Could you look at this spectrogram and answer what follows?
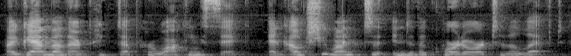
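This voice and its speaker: A woman narrating a children's book aloud with animated, dramatic emphasis. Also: mid-range voice, fairly quick, slightly rough. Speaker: read-aloud storyteller.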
